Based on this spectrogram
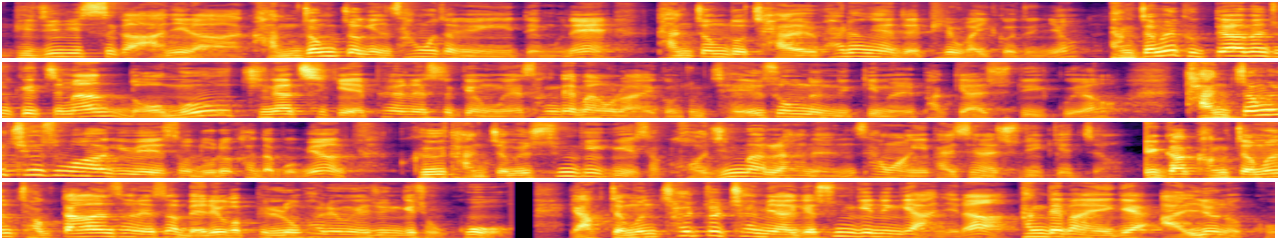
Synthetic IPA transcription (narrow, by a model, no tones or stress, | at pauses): pid͡ʑiɲis͈ʰɯɡa̰ʔa̰ɲiɾa̰kamd͡ʑʌŋt͡ɕ͈ʌɡinsʰaŋod͡ʑaɡjʌŋiɡit͈emune̞ | tant͡ɕ͈ʌmdot͡ɕaɭɸwaɾjʌŋɦe̞jadwe̞ɭpʰiɾjoɡaik̚k͈ʌdɯ̰ɲotaŋt͡ɕ͈ʌmɯɭkɯk̚t͈eɦamjʌnt͡ɕokʰe̞t̚t͡ɕ͈imanːʌmut͡ɕinat͡ɕʰiɡe̞pʰjojʌnes̬͈ɯɭk͈jʌŋue̞sʰaŋde̞baŋɯɾoa̰ɭɡɯmt͡ɕomt͡ɕe̞sʰuʌmnɯnːɯk͈imɯɭpak̚k͈eɦaɭs͈udoik͈̚ojo̰ | tant͡ɕ͈ʌmɯɭt͡ɕʰwe̞sʰoɦaɡiɥiesʰʌnoɾjʌkʰadabo̰mjʌn | kɯtant͡ɕ͈ʌmɯɭsʰumɡiɡie̞sʰʌkʌd͡ʑinmaɾɯɭɦanɯ̰nsʰaŋɦwaŋipaɭs͈e̞ŋɦaɭs͈udoik͈e̞̰t̚t͡ɕ͈o̰ɲik͈akaŋt͡ɕ͈ʌmɯnt͡ɕʌk̚t͈aŋɦansʰʌne̞sʰʌme̞ɾjʌɡʌpʰiɭːoɸwaɾjoŋɦe̞d͡ʑunɯnɡe̞t͡ɕo̰kʰo | ja̰k̚t͡ɕ͈ʌmɯnt͡ɕʰʌɭt͈uɭt͡ɕʰʌɭmiɦaɡe̞sʰumɡinɯnɡe̞a̰ɲiɾasʰaŋde̞baŋe̞ɡe̞ʔa̰ʎːʌnʌkʰo̰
